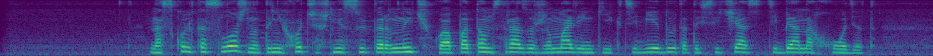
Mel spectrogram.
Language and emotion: Russian, neutral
